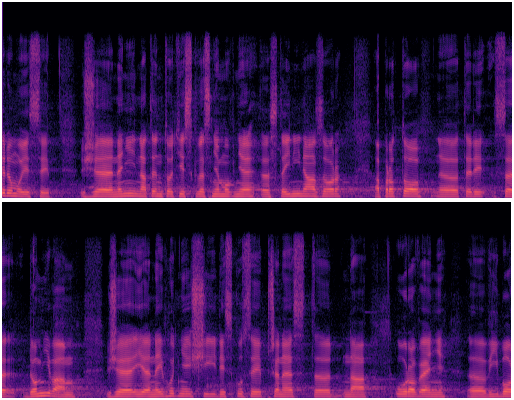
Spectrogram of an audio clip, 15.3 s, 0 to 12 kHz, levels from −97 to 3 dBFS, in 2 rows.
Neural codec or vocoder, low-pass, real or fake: none; 9.9 kHz; real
